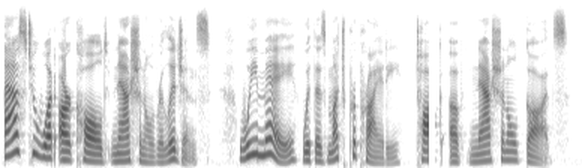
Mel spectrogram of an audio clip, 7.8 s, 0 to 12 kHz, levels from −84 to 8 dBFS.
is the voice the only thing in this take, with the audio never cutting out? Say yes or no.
no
